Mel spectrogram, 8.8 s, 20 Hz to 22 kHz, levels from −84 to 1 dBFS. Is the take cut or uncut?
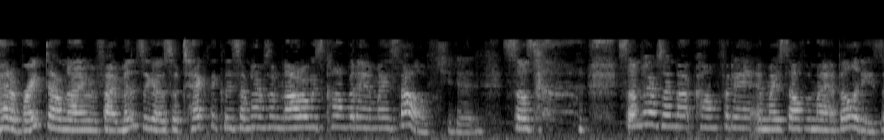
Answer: uncut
